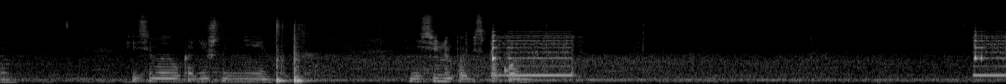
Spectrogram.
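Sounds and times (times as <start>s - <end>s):
speech: 1.4s - 2.9s, 4.1s - 5.7s
telephone ringback tone: 5.0s - 5.8s, 9.7s - 10.0s.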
